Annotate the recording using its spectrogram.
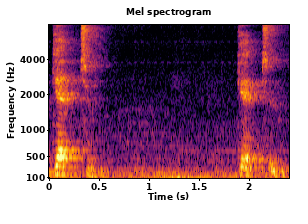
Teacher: Run those two sounds together. Get to. Get to. Like it's one T.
